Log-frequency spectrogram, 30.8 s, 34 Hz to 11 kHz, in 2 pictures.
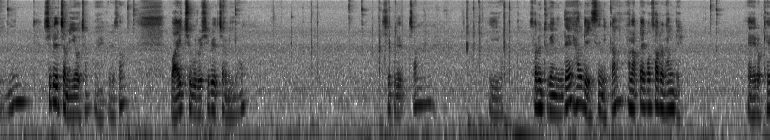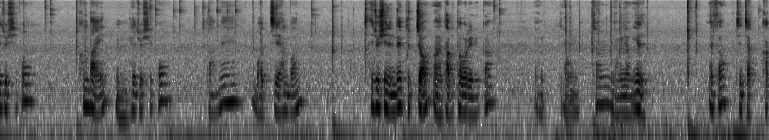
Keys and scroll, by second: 6.2 0, 7.5 typing, 9.0-10.0 typing, 16.9 alt+shift+a, 20.4 alt+1, 22.0 ctrl+q, 26.7-28.1 typing, 29.1 Return.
